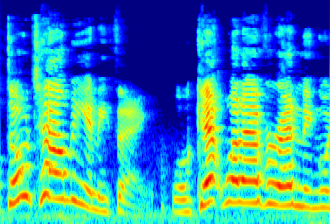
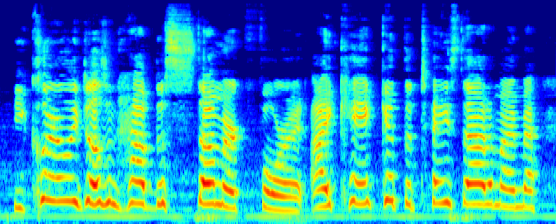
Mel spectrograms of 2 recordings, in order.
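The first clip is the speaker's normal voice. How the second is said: ordinary talk, nothing marked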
